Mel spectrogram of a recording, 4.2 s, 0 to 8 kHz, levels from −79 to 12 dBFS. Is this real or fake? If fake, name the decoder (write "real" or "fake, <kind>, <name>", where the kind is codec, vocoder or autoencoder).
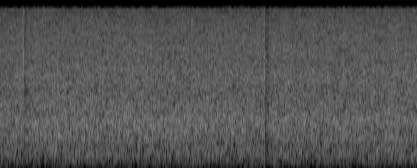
real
